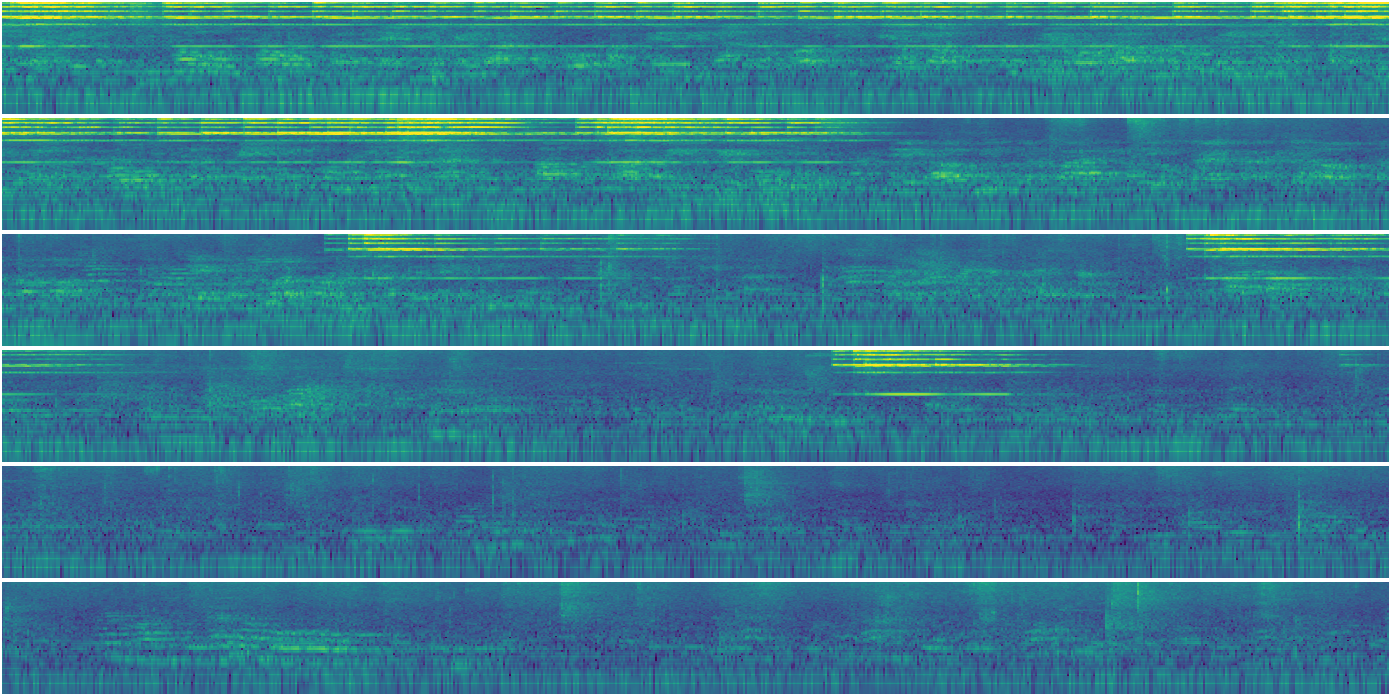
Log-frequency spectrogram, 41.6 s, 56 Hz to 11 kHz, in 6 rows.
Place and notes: Goddes of Mercy Temple, Kau Cim oracle sticks, bells
(zoom h2, binaural)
